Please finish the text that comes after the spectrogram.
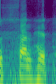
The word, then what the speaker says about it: Skjønnhet: band Sunhead. Sunhead ya. Sunhead. Bacanya susah Pak, teman-teman. Maklum ya, mohon maaf. Jadi pronunciation yang benar itu Sunhead. Sunhead. Jadi O-nya dicoret itu nggak kehitung gitu.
